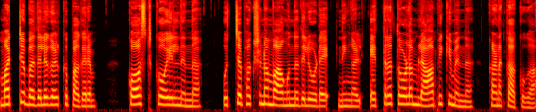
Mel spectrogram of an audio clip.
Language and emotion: Malayalam, neutral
